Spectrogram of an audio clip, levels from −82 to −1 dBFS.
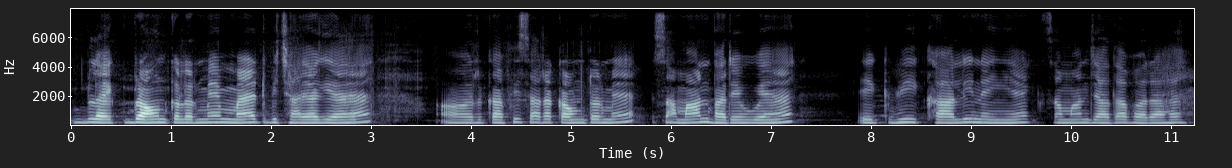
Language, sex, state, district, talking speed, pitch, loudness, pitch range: Hindi, female, Odisha, Nuapada, 140 wpm, 205 Hz, -24 LUFS, 200-215 Hz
